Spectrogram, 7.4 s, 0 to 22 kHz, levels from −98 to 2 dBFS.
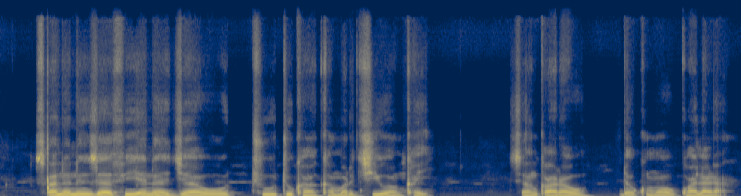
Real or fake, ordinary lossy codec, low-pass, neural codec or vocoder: fake; none; none; autoencoder, 48 kHz, 128 numbers a frame, DAC-VAE, trained on Japanese speech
